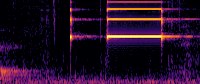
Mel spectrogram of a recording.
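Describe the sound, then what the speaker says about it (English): A multimeter gives a continuity-test beep while checking soldered connections on a car radio wiring harness: a short chirp, then a steady loud tone lasting about half a second before it cuts off, with no one talking. "you can see that our multimeter is going to beep"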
